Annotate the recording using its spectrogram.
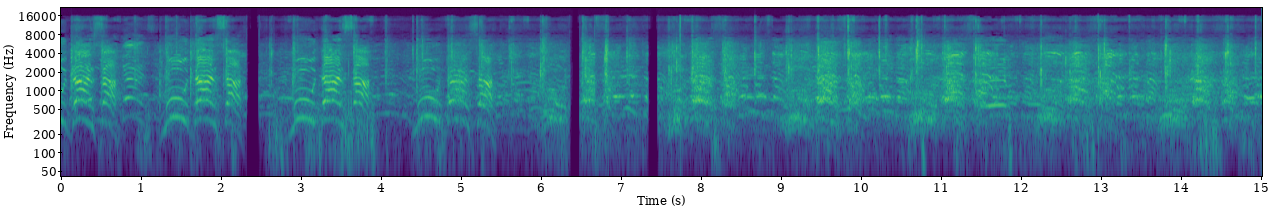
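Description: A crowd of young men and women chants in unison while marching outdoors.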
